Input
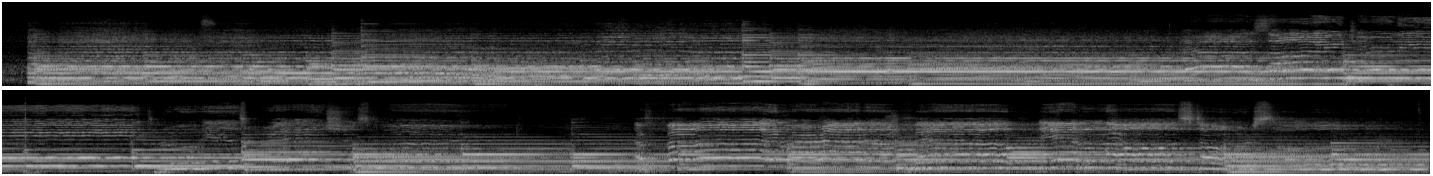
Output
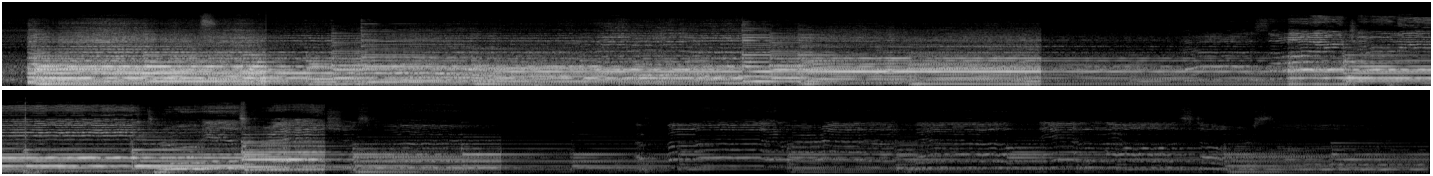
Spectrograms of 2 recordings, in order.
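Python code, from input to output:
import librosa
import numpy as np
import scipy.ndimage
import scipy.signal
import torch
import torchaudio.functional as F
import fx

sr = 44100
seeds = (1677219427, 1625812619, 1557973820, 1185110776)

y = fx.gain(x, sr, db=fx.steps((0.0, 9.0), (2.64, 2.5), (10.39, -9.0), (12.86, 1.5), (17.52, -9.5), (19.28, -18.5)))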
